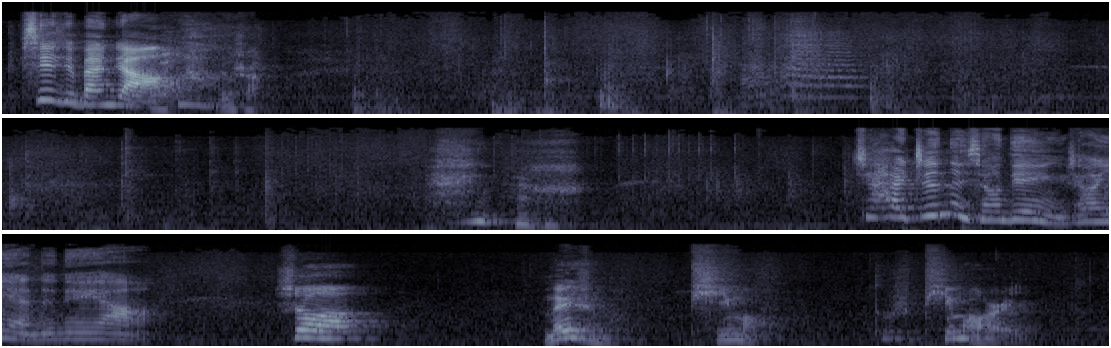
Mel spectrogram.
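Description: A young woman speaks brightly and laughs.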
